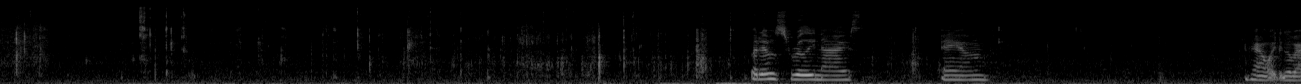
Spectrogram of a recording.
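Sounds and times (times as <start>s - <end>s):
person chewing crunchy chips: 1.2s - 7.5s.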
